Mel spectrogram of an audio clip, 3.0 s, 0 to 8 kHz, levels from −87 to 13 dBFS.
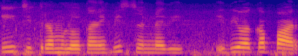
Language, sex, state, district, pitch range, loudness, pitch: Telugu, female, Telangana, Hyderabad, 200-240 Hz, -18 LUFS, 215 Hz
